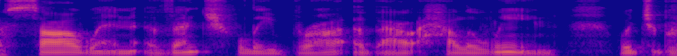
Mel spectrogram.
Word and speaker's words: Samhain: And by the way, if you're listening to this, that name Samhain is spelled S-A-M-H-E-I-N. So it's spelled a little differently than you might expect for the pronunciation.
